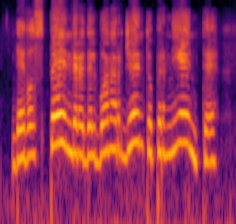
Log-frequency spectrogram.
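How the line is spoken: Angry shouting. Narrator (Italian): Wang Lung si arrabbiava con lui e gli gridava

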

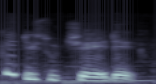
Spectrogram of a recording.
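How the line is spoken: Grumbled. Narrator (Italian): brontolò

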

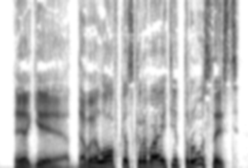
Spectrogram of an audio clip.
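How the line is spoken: Loud declaration. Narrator (Russian): громко заявил Дон Фернандо

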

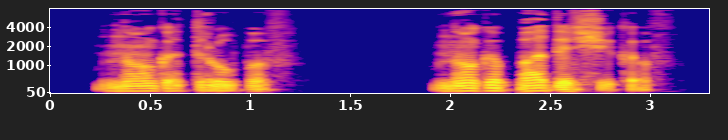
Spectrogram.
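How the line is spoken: Flat monotone. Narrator (Russian): произнес монотонным, невыразительным голосом

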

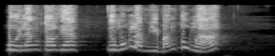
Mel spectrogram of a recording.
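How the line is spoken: Angry. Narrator (Vietnamese): Tư Hồng Khuynh Yến tỏ ra tức giận, ... nói

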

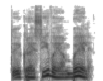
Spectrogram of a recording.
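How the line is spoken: Whispered in ear. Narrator (Russian): шепнул мне на ухо

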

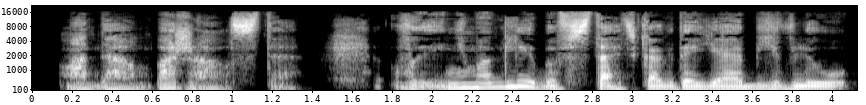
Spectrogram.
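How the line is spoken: Whisper. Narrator (Russian): пристав прошептал

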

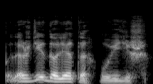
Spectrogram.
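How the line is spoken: Plain. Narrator (Russian): сказал он

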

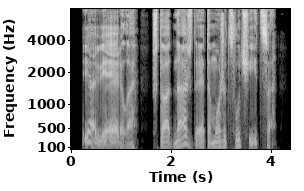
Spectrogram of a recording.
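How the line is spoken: Sighing. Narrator (Russian): вздохнула Фрост

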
